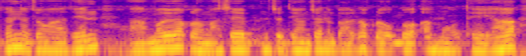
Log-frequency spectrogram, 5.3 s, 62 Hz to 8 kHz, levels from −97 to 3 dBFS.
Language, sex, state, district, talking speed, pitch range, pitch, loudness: Mizo, male, Mizoram, Aizawl, 230 wpm, 100-115 Hz, 105 Hz, -17 LUFS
